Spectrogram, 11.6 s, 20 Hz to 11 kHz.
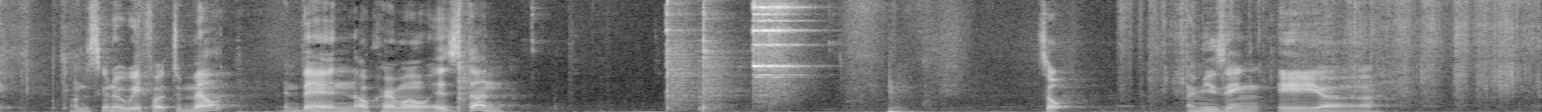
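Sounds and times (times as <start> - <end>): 
speech: 0.5 - 3.9, 7.8 - 8.1, 8.9 - 10.5
silicone baking mat crinkling while making caramel: 8.4 - 11.5.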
